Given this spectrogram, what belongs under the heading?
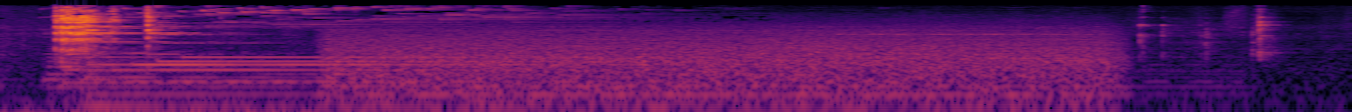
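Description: Glasses clinking together during a toast at a dinner table: one sharp, bright clink near the start, followed by a long stretch of steady background hiss that fades out, then a faint tap.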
